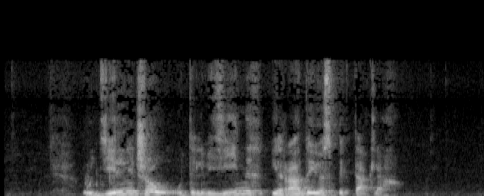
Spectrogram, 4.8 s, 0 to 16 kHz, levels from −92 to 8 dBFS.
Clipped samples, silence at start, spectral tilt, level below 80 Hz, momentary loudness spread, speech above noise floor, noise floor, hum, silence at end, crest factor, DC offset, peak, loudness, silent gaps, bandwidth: under 0.1%; 0.85 s; -5.5 dB/octave; -58 dBFS; 12 LU; 47 dB; -65 dBFS; none; 0.9 s; 18 dB; under 0.1%; -2 dBFS; -19 LUFS; none; 11.5 kHz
